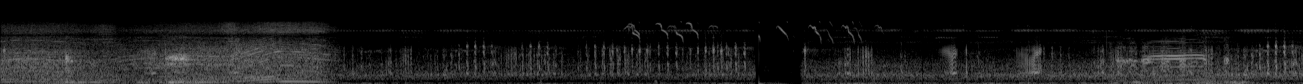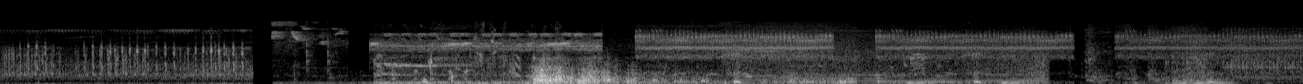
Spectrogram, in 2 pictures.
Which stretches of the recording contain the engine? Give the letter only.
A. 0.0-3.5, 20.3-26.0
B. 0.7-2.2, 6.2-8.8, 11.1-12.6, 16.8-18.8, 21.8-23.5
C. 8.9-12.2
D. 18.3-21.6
A.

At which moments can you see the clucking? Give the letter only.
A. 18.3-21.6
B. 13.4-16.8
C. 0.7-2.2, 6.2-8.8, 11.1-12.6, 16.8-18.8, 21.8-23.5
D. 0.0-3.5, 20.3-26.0
C.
